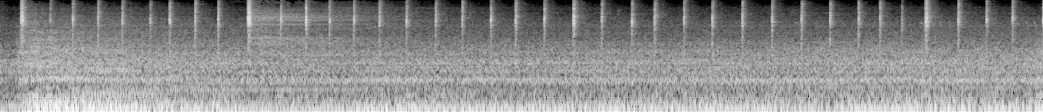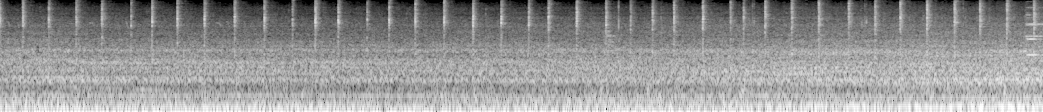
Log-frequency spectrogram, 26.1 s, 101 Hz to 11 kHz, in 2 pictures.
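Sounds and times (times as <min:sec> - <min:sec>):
diesel locomotive engine rumble: 0:00.0 - 0:26.0
locomotive bell ringing: 0:25.6 - 0:26.0.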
